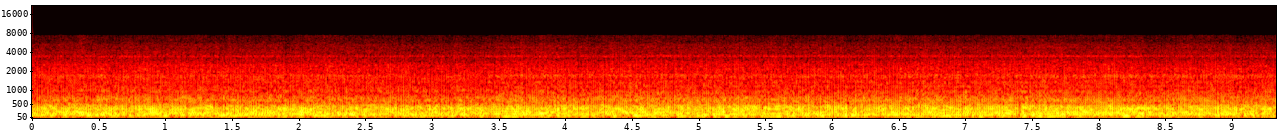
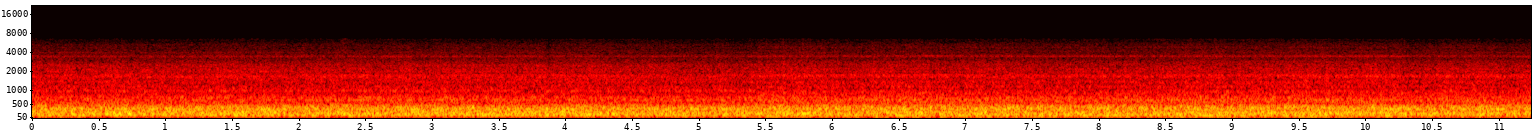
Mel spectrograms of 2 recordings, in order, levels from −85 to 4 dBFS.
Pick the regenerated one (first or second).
first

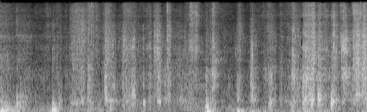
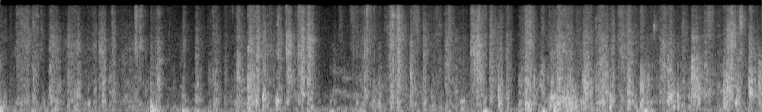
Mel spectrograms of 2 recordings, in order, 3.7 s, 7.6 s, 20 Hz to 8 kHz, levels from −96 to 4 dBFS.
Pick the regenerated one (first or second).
first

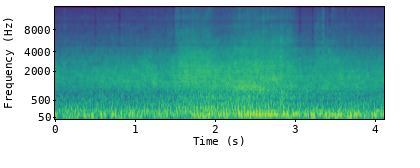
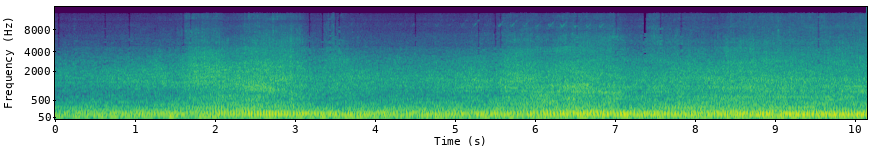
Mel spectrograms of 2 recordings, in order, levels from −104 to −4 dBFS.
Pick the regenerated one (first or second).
first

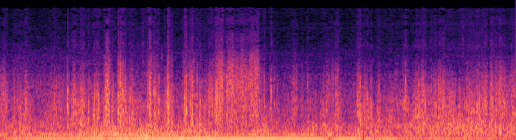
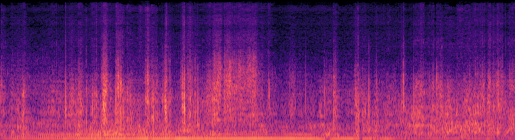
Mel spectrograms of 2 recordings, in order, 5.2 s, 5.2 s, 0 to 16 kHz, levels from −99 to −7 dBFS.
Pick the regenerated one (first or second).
second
